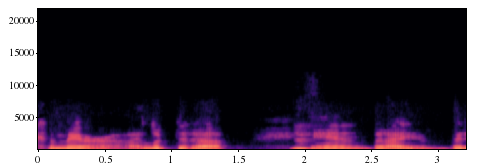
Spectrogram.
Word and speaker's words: chimera: I used to pronounce it chimera, which is like a dreamy illusion, but it's really pronounced chimera.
